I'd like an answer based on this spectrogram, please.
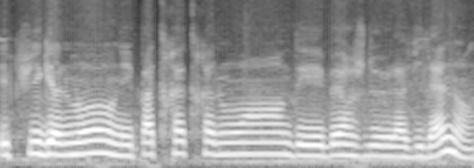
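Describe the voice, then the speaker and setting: A woman at a fairly slow pace, her tone dark and mellow, her pitch medium. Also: very clean recording, silent background. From France, Rennes (Brittany). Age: 60s. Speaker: local resident, retiree. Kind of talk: testimonial interview. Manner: hesitant, many fillers.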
